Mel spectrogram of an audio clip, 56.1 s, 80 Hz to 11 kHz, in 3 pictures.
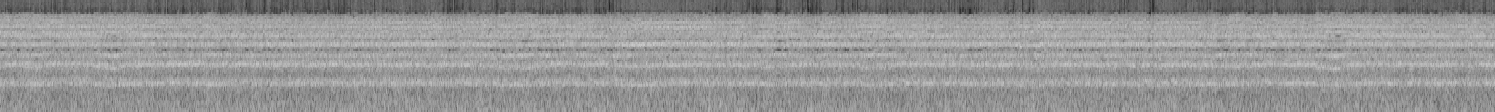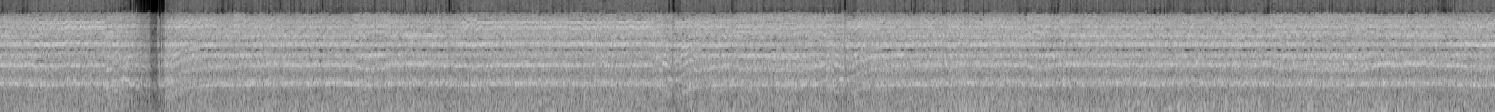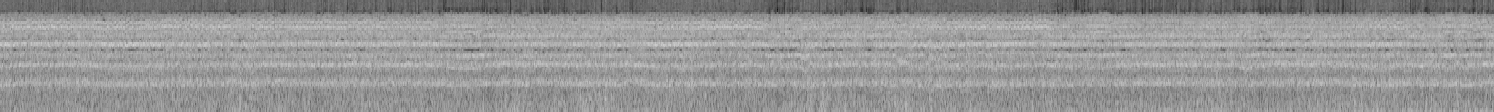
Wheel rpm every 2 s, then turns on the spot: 220, 230, 230, 230, 230, 230, 230, 230, 230, 220, 130, 230, 230, 210, 190, 230, 230, 220, 220, 220, 230, 230, 230, 220, 220, 220, 230, 220.
none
